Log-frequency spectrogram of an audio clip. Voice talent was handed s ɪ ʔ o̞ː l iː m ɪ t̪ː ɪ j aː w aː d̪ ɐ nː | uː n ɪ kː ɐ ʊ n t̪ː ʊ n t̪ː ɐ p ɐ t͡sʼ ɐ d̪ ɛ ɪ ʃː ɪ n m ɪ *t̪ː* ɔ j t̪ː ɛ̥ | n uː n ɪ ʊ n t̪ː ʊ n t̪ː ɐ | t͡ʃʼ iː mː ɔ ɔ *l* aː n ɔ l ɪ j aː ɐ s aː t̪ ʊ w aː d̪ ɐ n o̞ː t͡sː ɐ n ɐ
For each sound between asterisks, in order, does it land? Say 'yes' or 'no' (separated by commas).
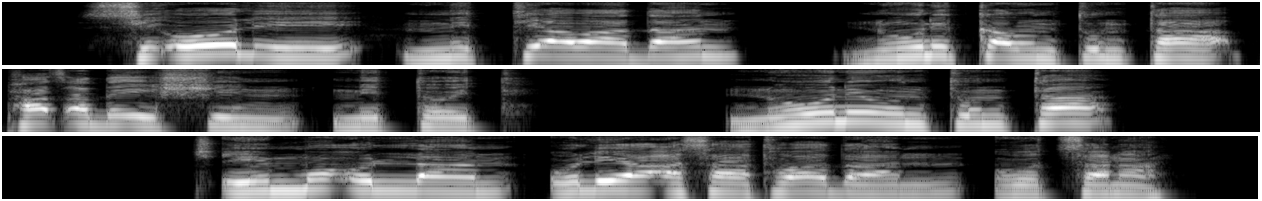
yes, no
